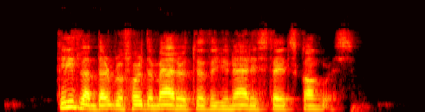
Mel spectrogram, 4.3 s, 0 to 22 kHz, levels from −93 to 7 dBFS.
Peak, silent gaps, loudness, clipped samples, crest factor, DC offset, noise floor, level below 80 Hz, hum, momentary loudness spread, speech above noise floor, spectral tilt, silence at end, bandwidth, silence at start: -4 dBFS; none; -20 LUFS; under 0.1%; 16 dB; under 0.1%; -76 dBFS; -62 dBFS; none; 11 LU; 56 dB; -7 dB/octave; 0.75 s; 7.6 kHz; 0.6 s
